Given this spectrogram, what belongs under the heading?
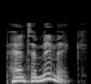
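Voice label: "pantomimic", British English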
